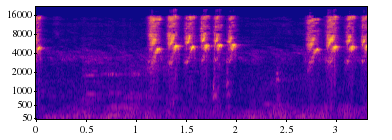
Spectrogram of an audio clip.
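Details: Sunbird calls used as a trapping lure: two bursts of sharp, very high, rapidly repeated chips, each a quick downward flick, separated by a quiet gap, over a low hum.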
